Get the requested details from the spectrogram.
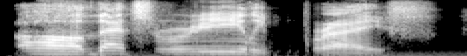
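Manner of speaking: patronizing, condescending, falsely admiring tone. Responding to a comedian's story about getting his limp, patronizing. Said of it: "don't use that patronizing tone with me".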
